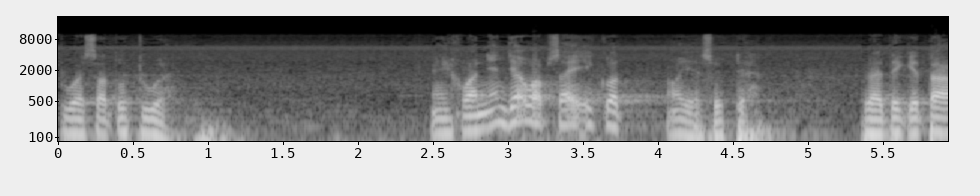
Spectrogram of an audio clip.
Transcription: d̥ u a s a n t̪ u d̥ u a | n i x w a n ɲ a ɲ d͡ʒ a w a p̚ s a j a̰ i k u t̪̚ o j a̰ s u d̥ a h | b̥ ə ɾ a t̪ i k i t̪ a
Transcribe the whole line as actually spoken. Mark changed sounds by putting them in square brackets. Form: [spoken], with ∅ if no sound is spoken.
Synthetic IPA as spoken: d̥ u a s a [∅] t̪ u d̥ u a | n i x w a n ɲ a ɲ d͡ʒ a w a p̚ s a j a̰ i k [ʊ] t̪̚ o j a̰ s u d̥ a h | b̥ ə ɾ a t̪ i k i t̪ a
